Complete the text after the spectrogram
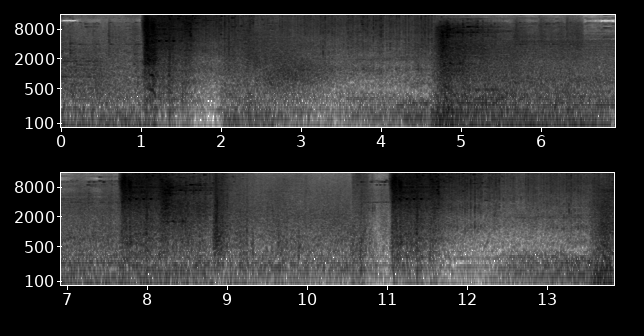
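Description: Bursts of rushing, swishing energy sweep past.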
